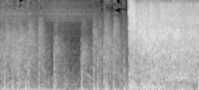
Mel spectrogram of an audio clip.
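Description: A heavy cannon fires in rapid bursts.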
